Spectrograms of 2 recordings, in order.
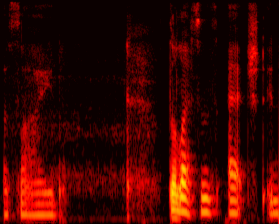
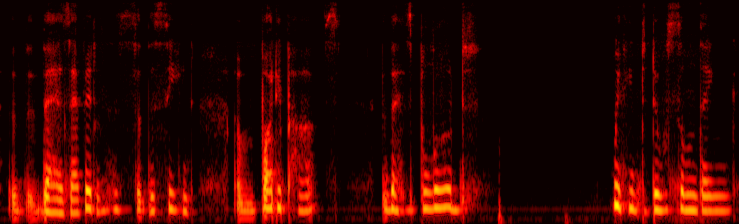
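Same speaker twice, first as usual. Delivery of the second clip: stammering, higher-pitched urgency; halting, shaken plea for action; quivering voice; 4 semitones higher than usual. A narrator's reading. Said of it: "Jason's voice quivered".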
